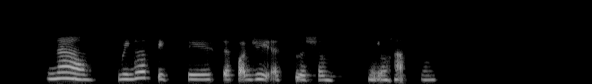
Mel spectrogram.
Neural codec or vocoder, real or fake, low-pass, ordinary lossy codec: codec, 16 kHz, 2 kbps, X-Codec, HuBERT features, trained on general audio; fake; 3.6 kHz; Opus, 16 kbps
